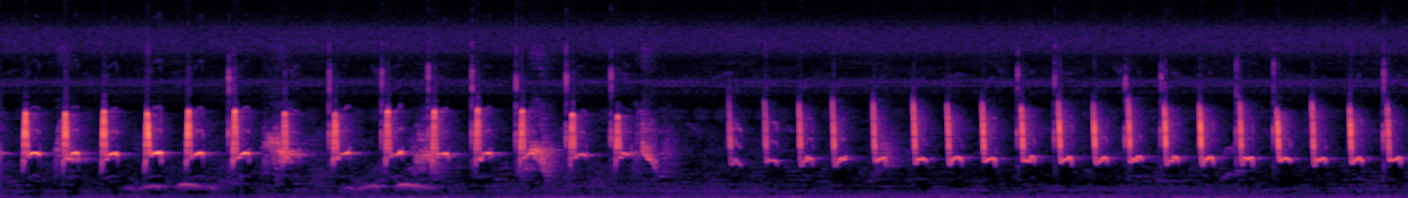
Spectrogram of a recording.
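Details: Common tailorbird (prenjak lumut) in full, lively song with variations: fast series of sharp, bright chirps repeated about two to three per second, briefly pausing midway before resuming, with a few lower, softer notes underneath.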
